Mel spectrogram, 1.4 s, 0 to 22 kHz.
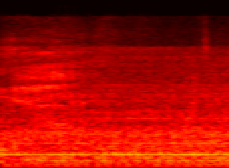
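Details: Amana 13 SEER 1.5-ton outdoor AC unit after repair of a compressor that would not start (4-blink locked-rotor code), thermostat calling for cooling: steady low compressor hum with constant fan buzz, no clicking or stalling; normal running.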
